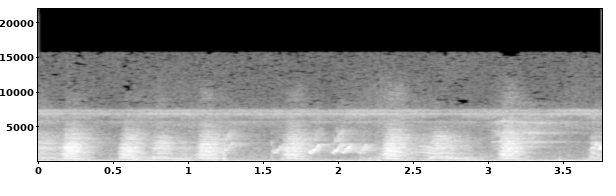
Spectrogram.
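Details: Hoatzin at Cocha Cashu, Manu, recorded medium-close: a run of harsh, hissing bursts roughly every half second, alongside wingbeats, a continuous high cicada tone and distant birds.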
